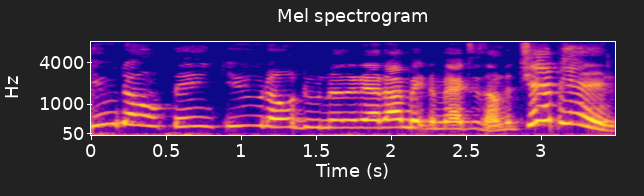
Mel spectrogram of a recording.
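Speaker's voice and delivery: high, soft, bossy and dismissive delivery. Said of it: "Athena's like".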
